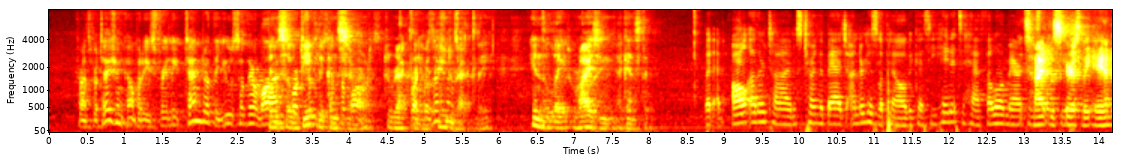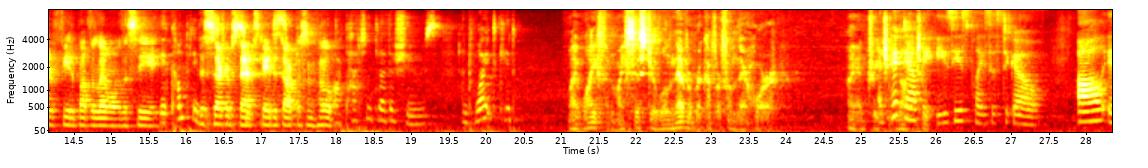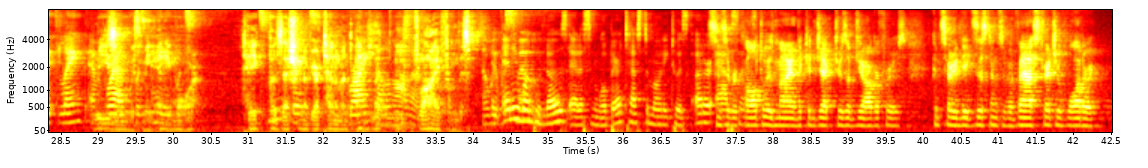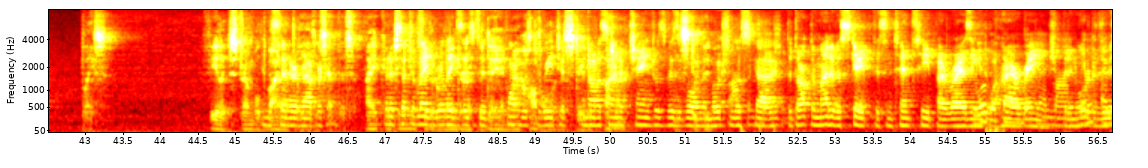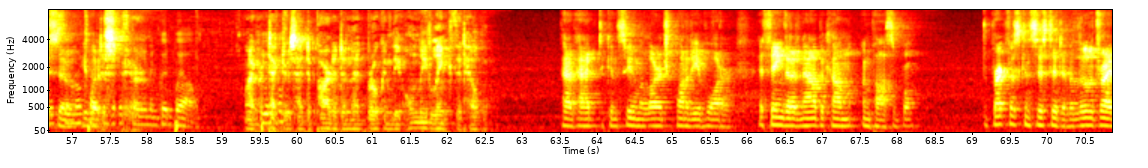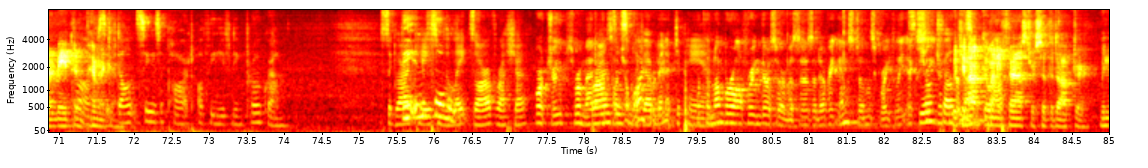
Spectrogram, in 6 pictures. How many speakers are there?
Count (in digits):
7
